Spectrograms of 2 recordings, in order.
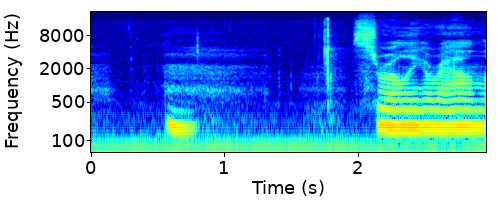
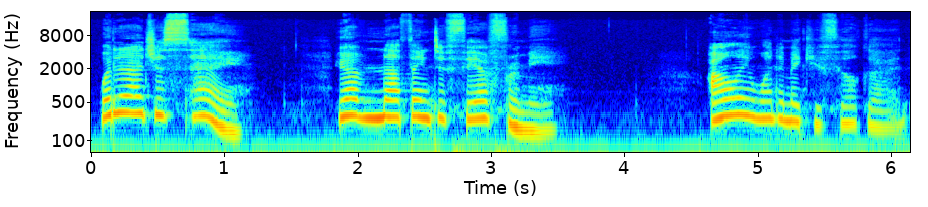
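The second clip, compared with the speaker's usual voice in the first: higher and louder, firm and chiding; stern reassurance; 6 semitones higher, 6 dB louder than usual. Acted. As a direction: snap them out of crying, then reassure. Scolding the crying partner.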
